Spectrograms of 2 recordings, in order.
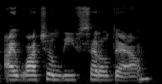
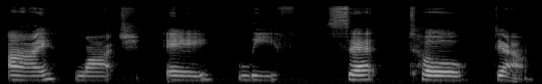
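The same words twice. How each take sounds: First: Said in the usual way. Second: Very slow, each syllable of "I watch a leaf settle down" set apart; "settle" split in two, all words spaced wide. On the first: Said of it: "The second line". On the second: Shown as a demonstration. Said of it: "So seven syllables".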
